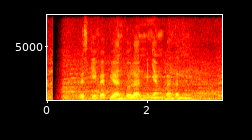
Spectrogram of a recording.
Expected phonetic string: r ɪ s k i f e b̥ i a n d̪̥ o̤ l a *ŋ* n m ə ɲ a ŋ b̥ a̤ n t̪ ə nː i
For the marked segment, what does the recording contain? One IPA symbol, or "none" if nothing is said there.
none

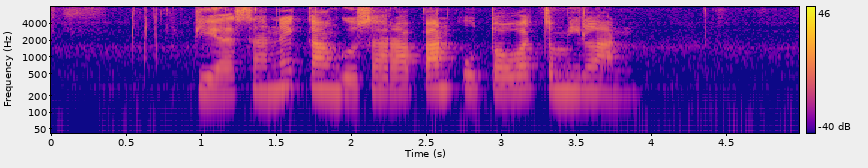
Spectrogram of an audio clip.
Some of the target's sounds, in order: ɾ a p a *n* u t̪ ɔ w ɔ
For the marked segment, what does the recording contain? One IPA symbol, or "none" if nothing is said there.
n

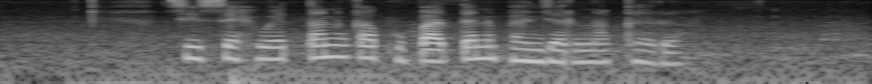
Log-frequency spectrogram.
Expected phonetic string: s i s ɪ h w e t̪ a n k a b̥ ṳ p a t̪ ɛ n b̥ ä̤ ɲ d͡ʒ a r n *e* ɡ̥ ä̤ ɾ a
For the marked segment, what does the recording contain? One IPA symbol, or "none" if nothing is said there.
a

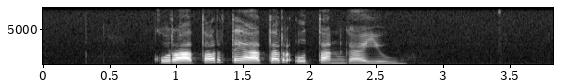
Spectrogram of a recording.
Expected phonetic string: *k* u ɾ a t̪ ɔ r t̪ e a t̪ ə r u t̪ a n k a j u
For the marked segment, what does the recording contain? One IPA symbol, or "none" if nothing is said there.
k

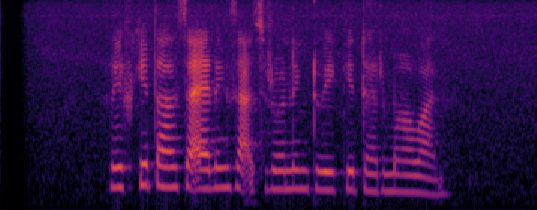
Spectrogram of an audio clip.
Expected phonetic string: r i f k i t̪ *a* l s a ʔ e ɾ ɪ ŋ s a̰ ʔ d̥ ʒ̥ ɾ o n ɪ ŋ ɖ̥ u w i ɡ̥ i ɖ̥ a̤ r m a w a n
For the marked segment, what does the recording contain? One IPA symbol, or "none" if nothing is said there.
a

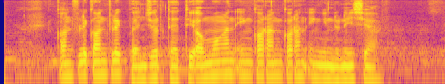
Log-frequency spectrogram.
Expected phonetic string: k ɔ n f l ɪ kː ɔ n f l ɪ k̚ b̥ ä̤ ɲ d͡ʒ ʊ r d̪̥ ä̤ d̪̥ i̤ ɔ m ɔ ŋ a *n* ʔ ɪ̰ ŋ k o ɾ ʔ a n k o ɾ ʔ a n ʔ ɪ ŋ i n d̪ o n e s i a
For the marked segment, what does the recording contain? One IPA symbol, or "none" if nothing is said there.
n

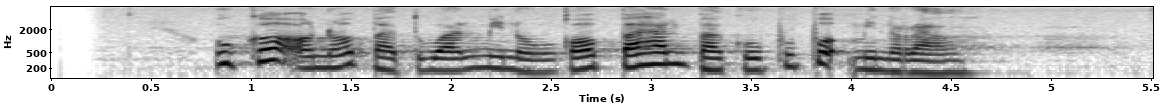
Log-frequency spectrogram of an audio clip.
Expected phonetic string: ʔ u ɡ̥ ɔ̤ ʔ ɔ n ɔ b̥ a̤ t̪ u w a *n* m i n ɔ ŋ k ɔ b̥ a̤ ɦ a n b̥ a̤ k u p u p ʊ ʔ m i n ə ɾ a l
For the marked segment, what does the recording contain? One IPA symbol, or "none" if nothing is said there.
n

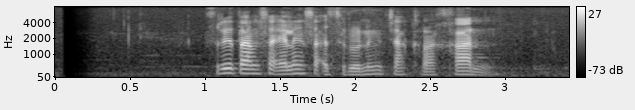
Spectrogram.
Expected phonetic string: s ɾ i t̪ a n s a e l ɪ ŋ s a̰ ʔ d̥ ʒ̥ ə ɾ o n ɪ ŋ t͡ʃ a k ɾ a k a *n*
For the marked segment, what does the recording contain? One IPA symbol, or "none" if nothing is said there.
n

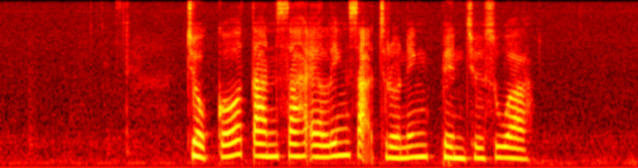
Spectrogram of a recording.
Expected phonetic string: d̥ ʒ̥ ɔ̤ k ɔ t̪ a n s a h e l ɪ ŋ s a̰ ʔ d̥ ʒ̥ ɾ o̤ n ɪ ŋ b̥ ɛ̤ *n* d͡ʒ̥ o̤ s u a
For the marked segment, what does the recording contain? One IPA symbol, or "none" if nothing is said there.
n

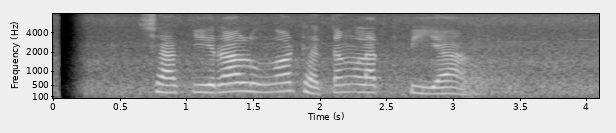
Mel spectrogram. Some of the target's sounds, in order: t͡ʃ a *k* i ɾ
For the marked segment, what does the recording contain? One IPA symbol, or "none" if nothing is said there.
k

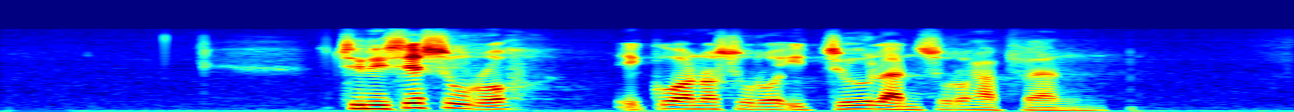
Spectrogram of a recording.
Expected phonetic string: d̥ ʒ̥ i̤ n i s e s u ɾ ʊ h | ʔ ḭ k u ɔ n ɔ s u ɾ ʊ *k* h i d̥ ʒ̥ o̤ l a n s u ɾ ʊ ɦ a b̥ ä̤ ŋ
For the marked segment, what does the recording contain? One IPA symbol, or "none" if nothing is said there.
none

